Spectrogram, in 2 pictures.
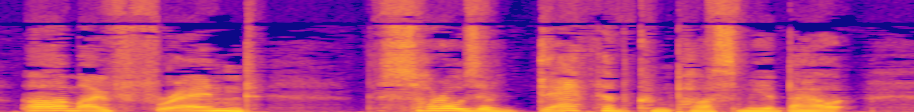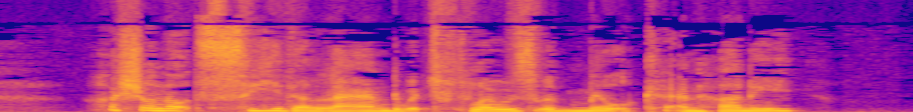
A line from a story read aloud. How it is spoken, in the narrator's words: Christian then cried out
